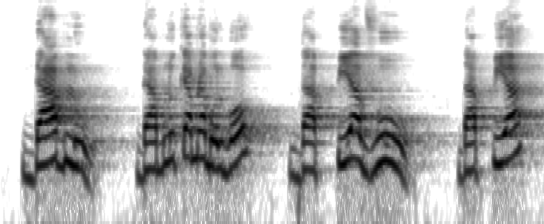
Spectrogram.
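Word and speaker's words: doppia vu: তারপর হচ্ছে ভি, এই ভি কে আমরা ইতালিয়ান ভাষাতে উচ্চারণ করব ভু। ডাব্লু, ডাব্লুকে আমরা বলবো দাপ্পিয়া ভু, দাপ্পিয়া ভু।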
